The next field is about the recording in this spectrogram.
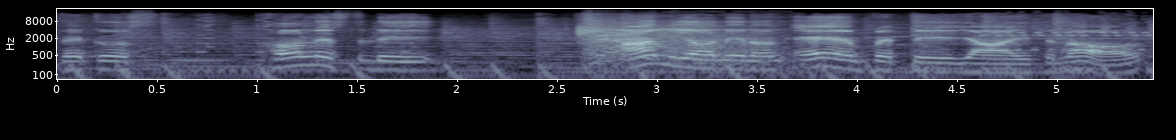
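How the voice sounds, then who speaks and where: Game music plays behind a man streaming his gameplay, his voice fairly high and his pace slow. It's casual commentary, with him thinking aloud and musing to himself as he goes.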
